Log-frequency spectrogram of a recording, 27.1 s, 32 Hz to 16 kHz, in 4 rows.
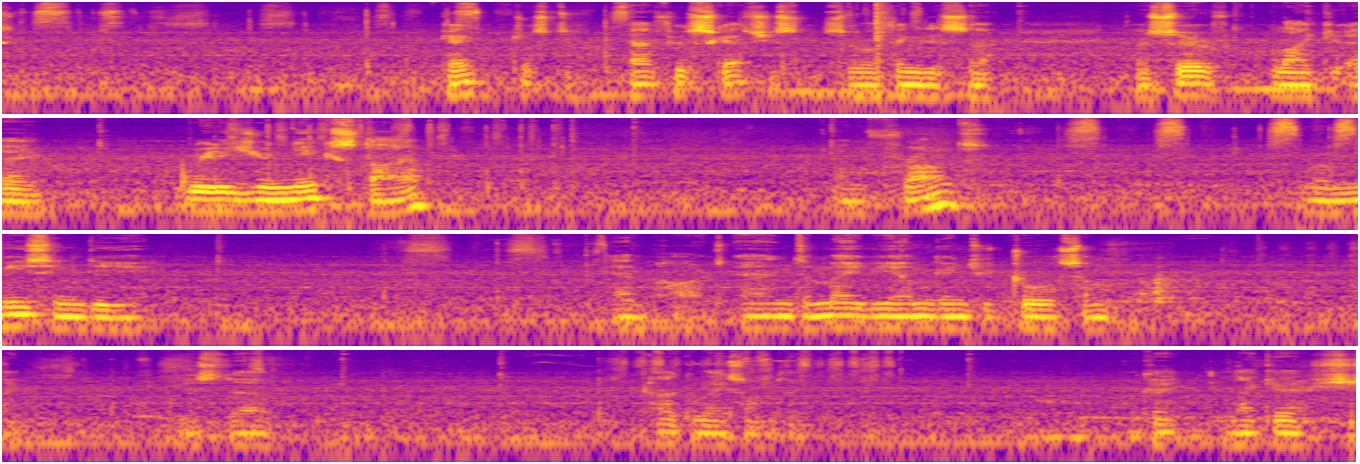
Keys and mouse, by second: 0.1 click, 0.5 click, 0.7 click, 1.2 click, 1.8 click, 2.2 click, 3.0 click, 3.4 click, 3.7 click, 3.9 click, 4.2 click, 4.4 click, 4.5 click, 4.7 click, 5.1-6.2 middle drag, 6.5 middle click, 7.8 click, 8.1 click, 8.3 click, 8.5 click, 8.7 click, 8.9 click, 9.2 click, 9.4 click, 9.5 click, 9.9 middle click, 12.1 click, 12.5 click, 13.1 click, 13.4 click, 13.8 middle click, 15.5 click, 16.0 click, 16.5 click, 18.9-20.8 drag, 20.9 click, 21.5 click, 22.0 middle click, 23.3 click, 24.0 click, 25.2-27.0 middle drag.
